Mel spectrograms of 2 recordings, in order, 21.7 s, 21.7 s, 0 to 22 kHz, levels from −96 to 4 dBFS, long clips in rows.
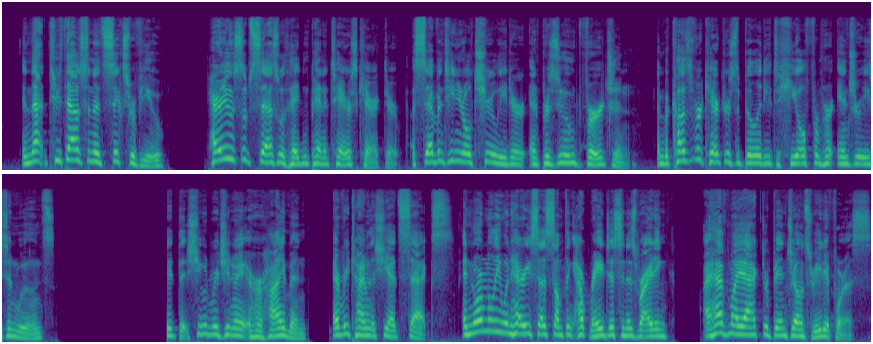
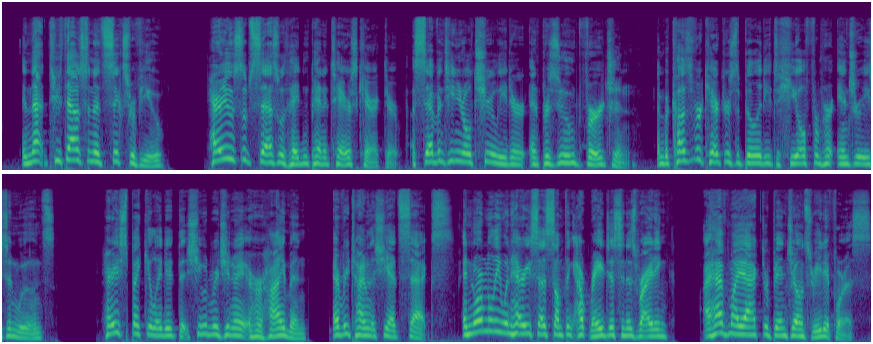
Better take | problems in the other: second | audio freezing; at 12 s for 1 s

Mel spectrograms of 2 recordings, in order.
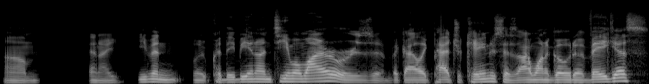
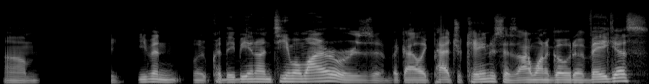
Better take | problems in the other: first | audio cutting out; at 1 s

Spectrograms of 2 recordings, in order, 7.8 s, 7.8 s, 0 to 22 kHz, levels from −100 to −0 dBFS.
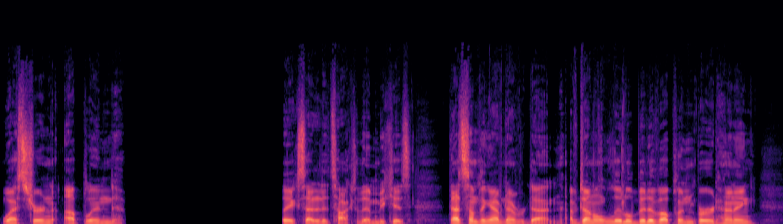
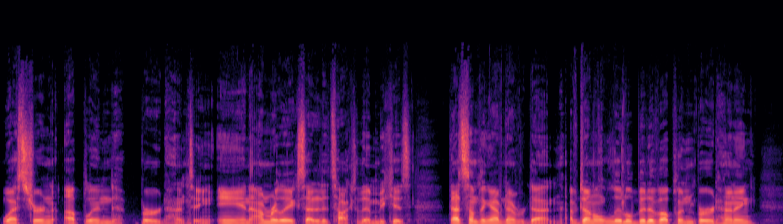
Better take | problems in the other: second | audio cutting out; at 1.5 s for 1.5 s

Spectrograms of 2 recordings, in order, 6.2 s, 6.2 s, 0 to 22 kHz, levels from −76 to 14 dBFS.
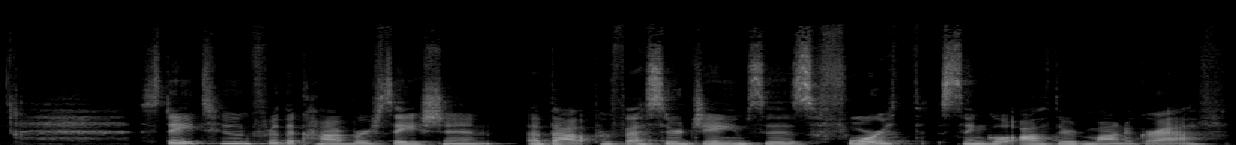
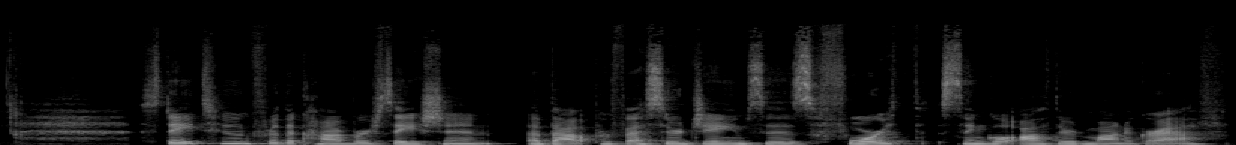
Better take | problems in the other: neither | none

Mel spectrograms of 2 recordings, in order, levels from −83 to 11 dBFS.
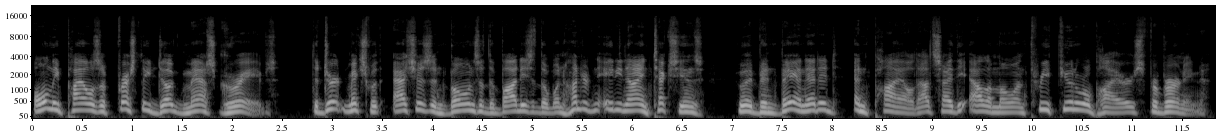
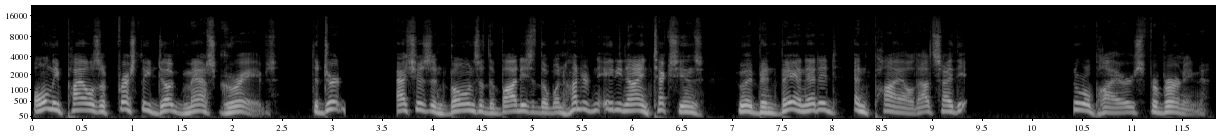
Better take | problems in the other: first | audio cutting out; at 3 s for 0.5 s and at 9.5 s for 1 s

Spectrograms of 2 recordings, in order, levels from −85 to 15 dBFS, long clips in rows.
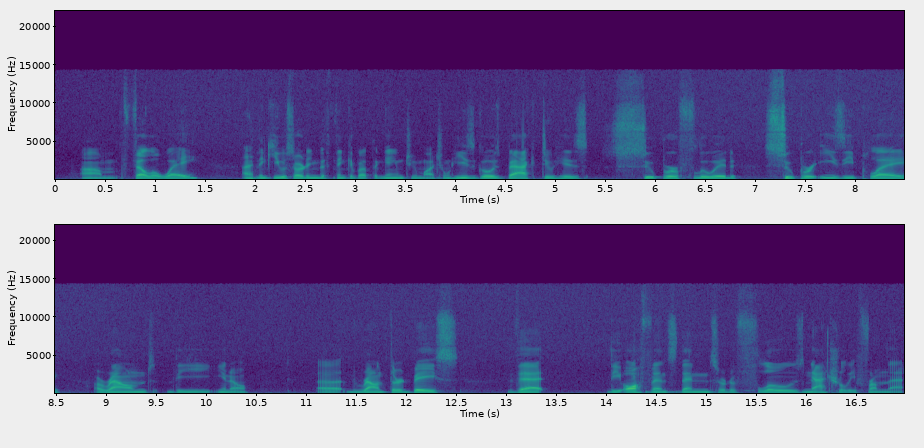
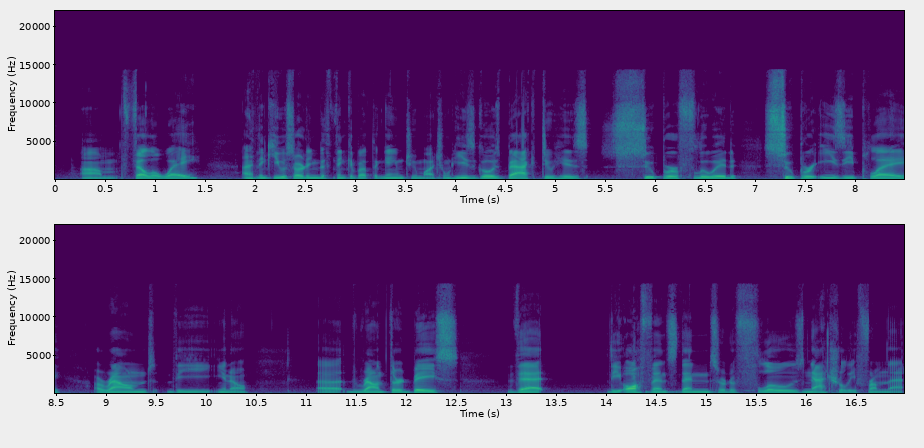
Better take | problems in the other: second | hiss; faint; throughout; 25 dB below the speech

